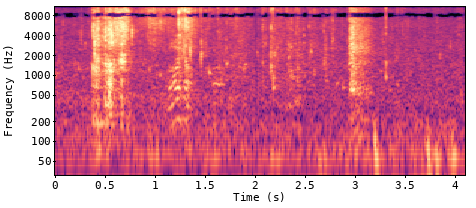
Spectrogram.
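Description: Walrus splashing and sloshing the pool water as it swims on its back, heard as a few short splashes over a steady low hum.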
